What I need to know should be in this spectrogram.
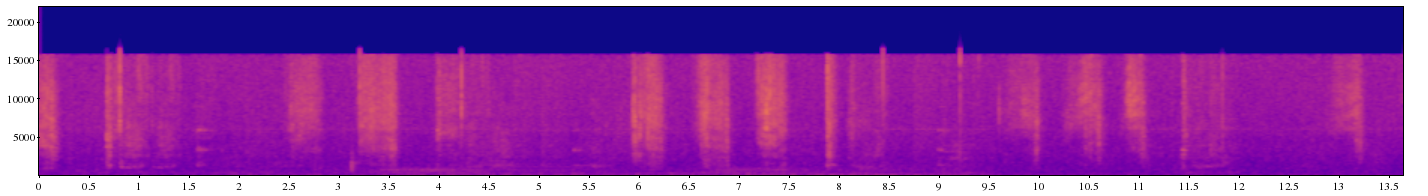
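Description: A brush scrapes cream from a bowl with short swishes.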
